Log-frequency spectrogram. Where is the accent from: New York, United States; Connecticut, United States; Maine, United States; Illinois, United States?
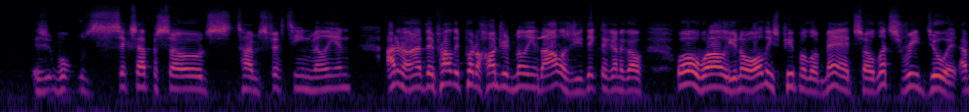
New York, United States; That gives me as a New Yorker, a very weird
